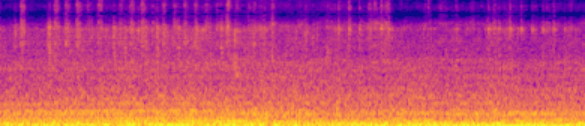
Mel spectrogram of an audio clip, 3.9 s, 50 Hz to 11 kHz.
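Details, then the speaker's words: 2006 Volkswagen Jetta TDI at 100 km/h after wheel bearing replacement: steady low road and engine rumble with no growl or hum from the wheels; normal wheel bearings. "okay so this is what it's supposed to sound like uh when your wheel bearings are good you can actually hear the engine for a change take it up to 100 kilometers an hour and yep no bearing noise like before"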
